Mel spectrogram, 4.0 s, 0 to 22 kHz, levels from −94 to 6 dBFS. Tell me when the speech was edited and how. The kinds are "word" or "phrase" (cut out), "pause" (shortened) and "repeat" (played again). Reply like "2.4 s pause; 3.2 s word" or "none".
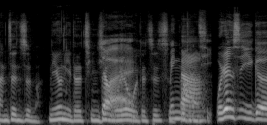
2.7 s word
